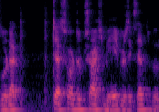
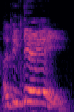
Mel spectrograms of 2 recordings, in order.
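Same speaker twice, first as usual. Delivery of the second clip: mock plea squealed very high; 12 semitones higher, 4 dB louder, much slower than usual. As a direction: squeak it out jokingly.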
